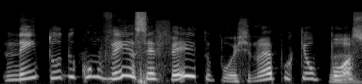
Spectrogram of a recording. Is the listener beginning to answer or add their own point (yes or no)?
no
